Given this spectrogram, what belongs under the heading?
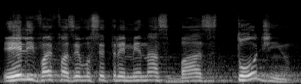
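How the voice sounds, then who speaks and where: A middle-aged man with a Pernambuco accent giving an emotional, animated spiritist lecture, telling personal stories with acted quotes. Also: high voice, normal speed. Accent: Pernambuco Portuguese. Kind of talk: lecture to a congregation. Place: large lecture hall. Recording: hall reverb with faint ambient noise.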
